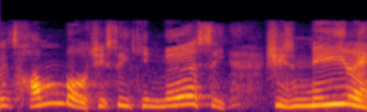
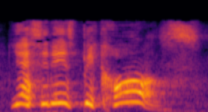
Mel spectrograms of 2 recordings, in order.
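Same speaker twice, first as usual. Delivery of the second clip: feisty; 8 semitones higher, slower than usual. Retold or imitated. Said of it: "her words are more feisty than that".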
